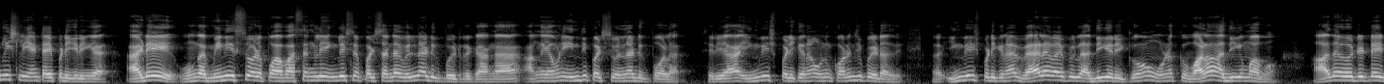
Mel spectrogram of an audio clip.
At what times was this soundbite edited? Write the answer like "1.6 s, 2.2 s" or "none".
none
